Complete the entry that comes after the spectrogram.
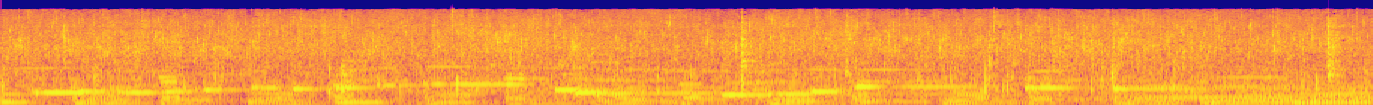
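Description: Battered tomato slices deep-frying in hot oil: a steady crackling sizzle dotted with small pops. A gentle background melody with bass notes plays over it.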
